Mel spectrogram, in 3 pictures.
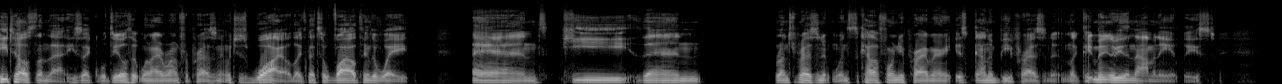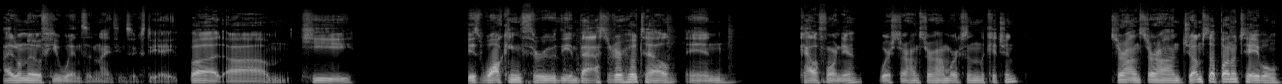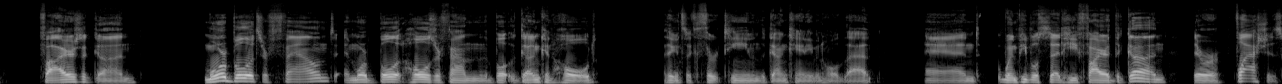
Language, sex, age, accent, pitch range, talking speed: English, male, 30-49, American, 85-105 Hz, 190 wpm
